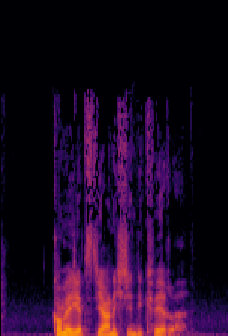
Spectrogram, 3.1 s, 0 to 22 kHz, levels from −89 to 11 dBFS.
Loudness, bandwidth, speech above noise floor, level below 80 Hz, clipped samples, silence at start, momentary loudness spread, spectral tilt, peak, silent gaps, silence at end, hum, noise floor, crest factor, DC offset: -18 LUFS; 16 kHz; 41 dB; -44 dBFS; under 0.1%; 0.7 s; 12 LU; -7 dB/octave; -2 dBFS; none; 0.6 s; none; -59 dBFS; 18 dB; under 0.1%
